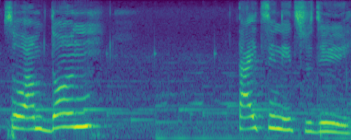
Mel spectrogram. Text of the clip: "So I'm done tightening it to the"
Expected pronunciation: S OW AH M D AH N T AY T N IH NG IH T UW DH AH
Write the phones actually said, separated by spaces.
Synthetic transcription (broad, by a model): S OW AH M D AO N T AY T IH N IH T UW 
